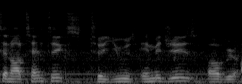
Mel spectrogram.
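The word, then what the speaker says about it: AU10TIX: also another company called Authentics, which is, it's funny because they spell it AU10 ticks, but like Oh, if you yeah. if you see it, it's Authentics.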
